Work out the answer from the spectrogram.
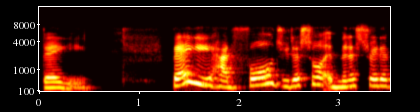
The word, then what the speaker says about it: baillis: And it's a French word, so it's not pronounced at all the way that it looks. Here's how it's spelled in the chat pod, but it's pronounced baillis.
